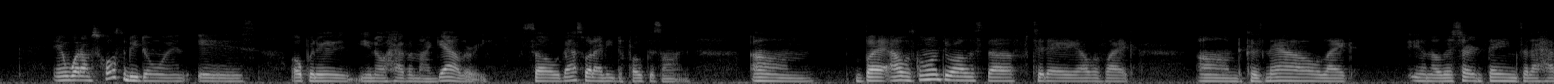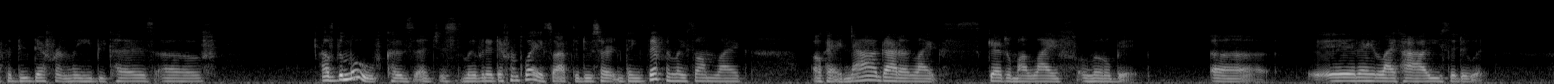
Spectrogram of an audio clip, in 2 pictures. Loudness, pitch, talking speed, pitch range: -30 LUFS, 150 Hz, 185 wpm, 140-160 Hz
